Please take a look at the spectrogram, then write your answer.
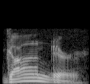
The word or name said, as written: Gondar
